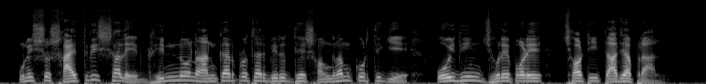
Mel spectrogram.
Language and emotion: Bengali, neutral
